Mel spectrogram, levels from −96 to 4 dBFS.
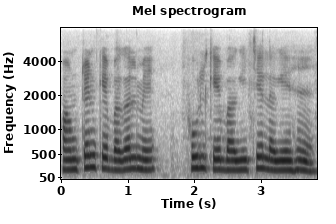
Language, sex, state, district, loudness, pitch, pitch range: Hindi, female, Jharkhand, Ranchi, -14 LUFS, 200 Hz, 190-220 Hz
